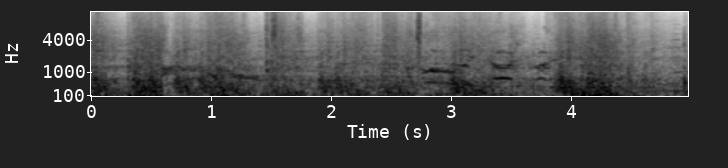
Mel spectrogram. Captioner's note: gunfire clattering; gangsters groaning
